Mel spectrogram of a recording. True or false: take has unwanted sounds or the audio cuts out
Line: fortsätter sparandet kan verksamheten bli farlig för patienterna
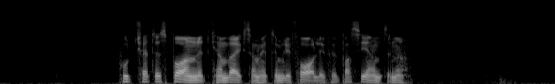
false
